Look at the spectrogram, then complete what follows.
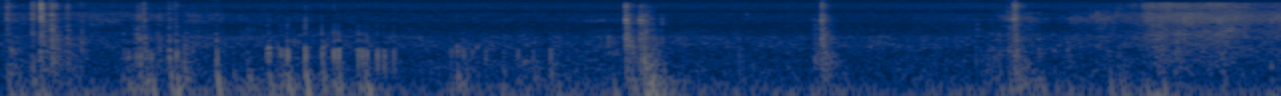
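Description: Near silence, with faint scattered crunches and creaks of footsteps on a debris-strewn wooden floor and a soft thump a little after three seconds in.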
